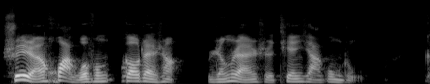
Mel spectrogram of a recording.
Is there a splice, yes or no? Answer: yes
